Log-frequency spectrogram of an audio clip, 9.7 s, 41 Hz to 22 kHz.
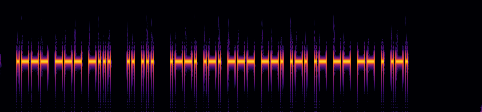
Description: Morse code, heard as a keyed tone, about 24 wpm, 700 Hz. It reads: JOB IS PROGRAMMER
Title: Speed-Racing Common QSO Phrases Encore - 25wpm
